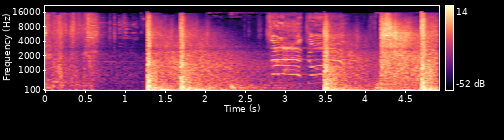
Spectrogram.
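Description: Bouncing Betty mine going off in a video game: two loud, sharp bursts, each followed by a rumbling tail, with a quieter stretch between them.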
